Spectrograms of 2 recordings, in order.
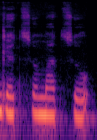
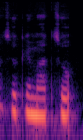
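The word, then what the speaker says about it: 月末: Hai, jawabannya Getsuatsu yang berarti akhir bulan. Kita bahas opsi lain kenapa salah. Yang pertama, sukimatsuk. Meskipun secara harfiah suki berarti bulan, sukimatsu bukan bacaan yang umum untuk akhir bulan dalam konteks ini.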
